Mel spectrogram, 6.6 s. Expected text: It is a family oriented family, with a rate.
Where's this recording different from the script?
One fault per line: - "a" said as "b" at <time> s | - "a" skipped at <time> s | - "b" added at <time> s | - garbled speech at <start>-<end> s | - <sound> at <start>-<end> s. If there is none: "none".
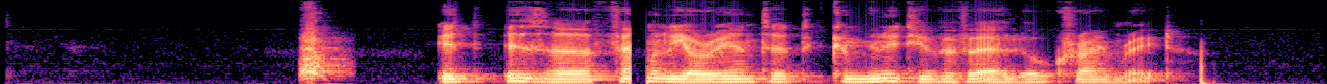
- bark at 1.5-1.8 s
- dropout at 3.1-3.2 s
- "family" said as "community" at 4.1 s
- "low crime" added at 5.0 s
